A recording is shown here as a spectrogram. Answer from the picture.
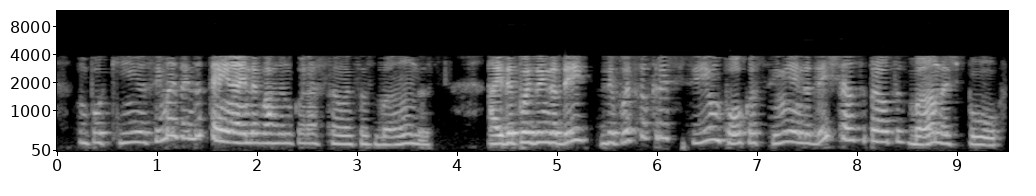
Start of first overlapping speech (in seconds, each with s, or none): none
